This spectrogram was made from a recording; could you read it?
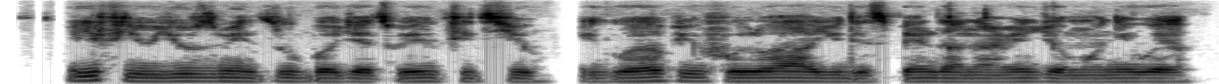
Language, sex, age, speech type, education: Nigerian Pidgin, male, 15-29, spontaneous, tertiary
